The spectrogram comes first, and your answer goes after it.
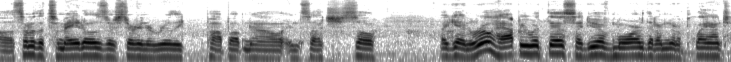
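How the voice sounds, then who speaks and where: A man talks at a fairly quick pace with ordinary pitch variation. Noticeable background noise runs underneath. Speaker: hobby gardener. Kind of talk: casual video walkthrough. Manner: halting, many fillers.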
